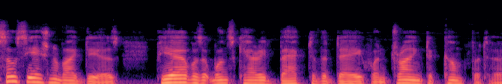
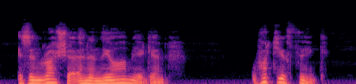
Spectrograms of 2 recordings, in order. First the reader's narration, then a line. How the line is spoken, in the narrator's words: she whispered the name hastily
